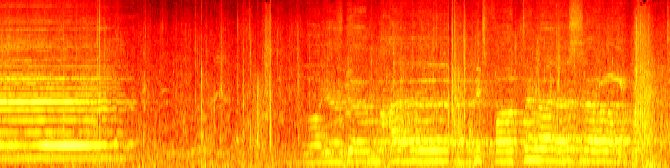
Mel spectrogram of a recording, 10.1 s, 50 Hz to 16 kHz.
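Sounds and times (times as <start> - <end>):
man chanting through microphone: 0.0 - 2.1, 4.6 - 9.6
crowd background noise: 0.0 - 10.0.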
